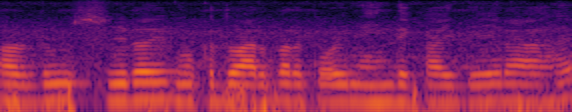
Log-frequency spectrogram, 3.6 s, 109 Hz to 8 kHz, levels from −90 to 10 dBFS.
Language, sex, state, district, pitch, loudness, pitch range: Hindi, male, Bihar, Begusarai, 160 Hz, -30 LUFS, 155-165 Hz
